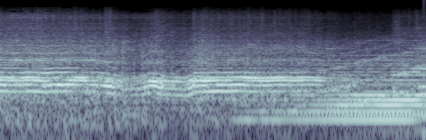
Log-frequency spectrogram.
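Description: Steam locomotive whistle sound effect: a long chord of several tones held steady, wavering in pitch about halfway through. Organ music enters low underneath in the second half.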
